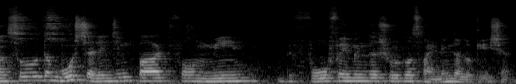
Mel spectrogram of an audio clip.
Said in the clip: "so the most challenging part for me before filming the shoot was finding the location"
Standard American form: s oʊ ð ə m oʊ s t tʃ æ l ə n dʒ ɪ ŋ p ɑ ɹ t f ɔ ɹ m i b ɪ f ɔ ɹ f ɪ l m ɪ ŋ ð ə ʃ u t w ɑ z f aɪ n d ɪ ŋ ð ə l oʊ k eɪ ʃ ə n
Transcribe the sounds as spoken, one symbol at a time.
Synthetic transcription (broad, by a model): s oʊ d ə m oʊ s t tʃ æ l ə n dʒ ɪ ŋ p ɑ ɹ t f ɔ ɹ m i b ɪ f ɔ ɹ f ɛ m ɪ ŋ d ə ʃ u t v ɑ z f aɪ n d ɪ ŋ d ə l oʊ k eɪ ʃ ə n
